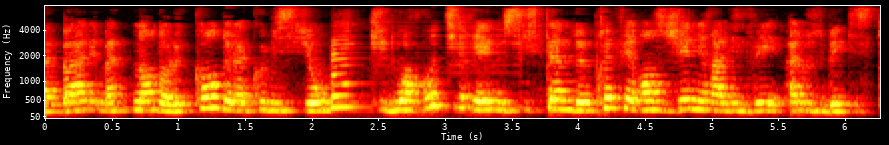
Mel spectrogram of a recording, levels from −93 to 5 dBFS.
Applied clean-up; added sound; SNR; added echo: neural mask model DeepFilterNet 3.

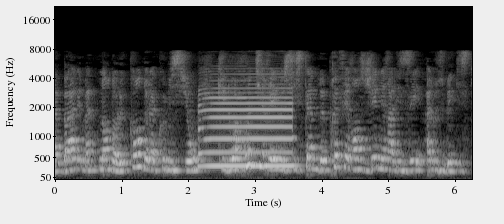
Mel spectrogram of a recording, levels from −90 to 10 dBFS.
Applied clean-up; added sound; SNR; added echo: none; Wind instrument, woodwind instrument; -2 dB; reverberation time 1.2 s.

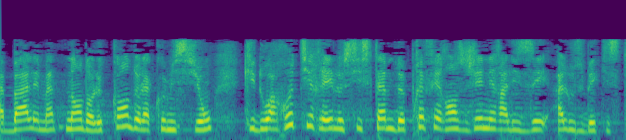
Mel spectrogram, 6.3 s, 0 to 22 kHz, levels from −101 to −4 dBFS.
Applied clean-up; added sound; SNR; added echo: none; none; none; none.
